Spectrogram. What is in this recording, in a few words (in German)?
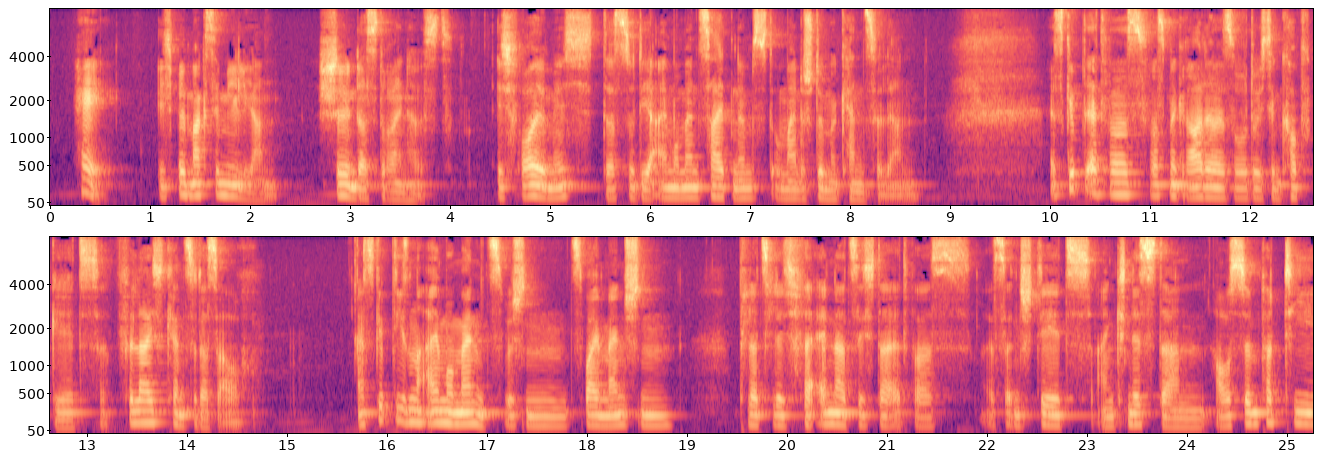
Audiovorstellung, Escort Mann; München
